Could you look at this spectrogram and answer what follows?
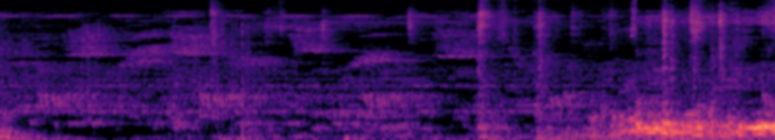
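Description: A racing pigeon coos softly nearby in low, faint murmurs, with a rising background noise toward the end.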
